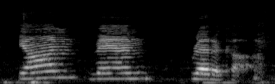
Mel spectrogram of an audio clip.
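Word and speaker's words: Jan van Breda Kolff: I had Jan Van Bredekhoff.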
